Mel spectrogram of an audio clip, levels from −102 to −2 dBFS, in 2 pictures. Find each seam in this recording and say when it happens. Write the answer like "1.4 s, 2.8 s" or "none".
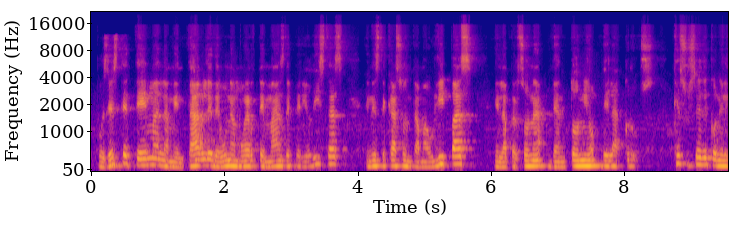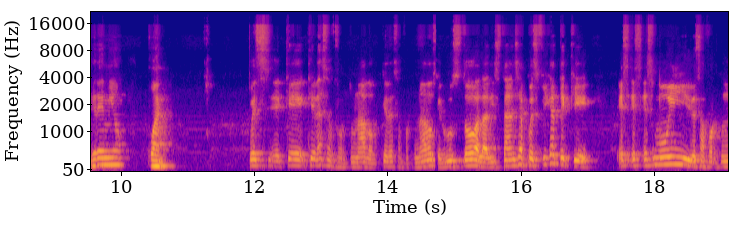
10.3 s, 14.7 s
